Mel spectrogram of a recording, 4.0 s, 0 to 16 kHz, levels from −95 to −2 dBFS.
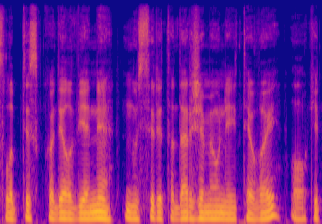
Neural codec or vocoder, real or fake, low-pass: vocoder, 44.1 kHz, 128 mel bands, Pupu-Vocoder; fake; 14.4 kHz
